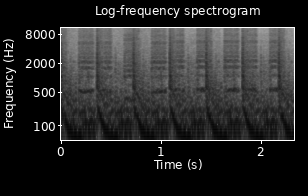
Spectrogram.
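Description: Hard techno track: a heavy kick drum hits about three times a second, each hit falling in pitch, under a dense, noisy layer of high percussion.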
